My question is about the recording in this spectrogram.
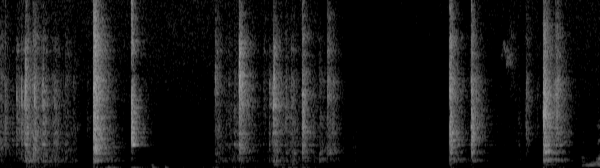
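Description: Clicks and metallic clunks of over-centre toggle latches being unclipped and the turret section of a steel industrial coolant vacuum being handled and lifted off. A brief quiet lull comes near the middle.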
